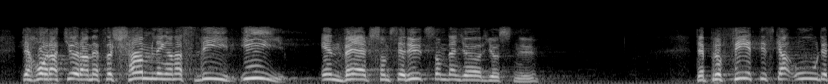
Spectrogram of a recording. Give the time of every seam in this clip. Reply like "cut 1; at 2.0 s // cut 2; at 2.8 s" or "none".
none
